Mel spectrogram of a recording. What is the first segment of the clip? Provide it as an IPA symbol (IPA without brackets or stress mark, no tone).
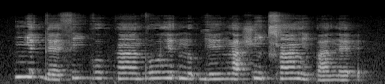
ɲ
